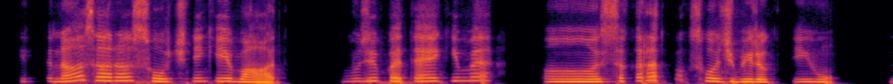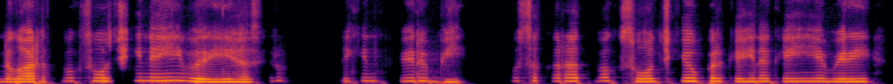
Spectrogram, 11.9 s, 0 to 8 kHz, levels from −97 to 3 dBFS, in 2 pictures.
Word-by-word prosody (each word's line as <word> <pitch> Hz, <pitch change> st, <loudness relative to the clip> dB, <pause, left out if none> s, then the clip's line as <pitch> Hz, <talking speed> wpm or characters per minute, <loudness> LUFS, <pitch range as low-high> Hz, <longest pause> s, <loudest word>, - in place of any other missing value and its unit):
इतना 275 Hz, +5 st, 0 dB
सारा 340 Hz, -3 st, +4 dB
सोचने 285 Hz, -1 st, +1 dB
के 290 Hz, -1 st, 0 dB
बाद 230 Hz, -1 st, +4 dB, 0.4 s
मुझे 290 Hz, +3 st, -3 dB
पता 295 Hz, 0 st, +2 dB
है 305 Hz, +1 st, +4 dB
कि 325 Hz, -, -6 dB
मैं 345 Hz, +1 st, -1 dB
अ, 250 Hz, 0 st, +1 dB
सकारात्मक 315 Hz, +7 st, -1 dB
सोच 280 Hz, -4 st, +1 dB
भी 250 Hz, +1 st, +5 dB
रखती 240 Hz, +1 st, 0 dB
हूँ, 240 Hz, -1 st, 0 dB, 0.4 s
नकारात्मक 260 Hz, +4 st, 0 dB
सोच 300 Hz, -1 st, -2 dB
ही 335 Hz, -, -6 dB
नहीं 340 Hz, +1 st, 0 dB
भरी 250 Hz, -5 st, +5 dB
है 245 Hz, -1 st, +3 dB
सिर्फ़। 310 Hz, +7 st, -15 dB, 0.4 s
लेकिन 325 Hz, +3 st, -11 dB
फ़िर 305 Hz, 0 st, -5 dB
भी, 250 Hz, -4 st, -4 dB, 0.4 s
वो 315 Hz, -, -14 dB
सकारात्मक 310 Hz, +1 st, -6 dB
सोच 275 Hz, -1 st, 0 dB
के 300 Hz, -, -1 dB
ऊपर 295 Hz, 0 st, 0 dB
कहीं 275 Hz, -1 st, -2 dB
न 285 Hz, -, -1 dB
कहीं 275 Hz, 0 st, -4 dB
ये 285 Hz, -, 0 dB
मेरी 265 Hz, 0 st, +2 dB
285 Hz, 180 wpm, -23 LUFS, 260-310 Hz, 0.4 s, भी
